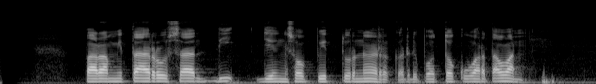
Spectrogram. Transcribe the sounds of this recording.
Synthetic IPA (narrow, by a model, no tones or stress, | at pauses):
paɾamit̪aɾusadid͡ʒɨŋsɔpit̪urnərkɨrdipɔt̪ɔkuwart̪awan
